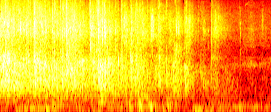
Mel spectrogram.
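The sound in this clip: An audience welcomes a guest with dense, lively applause that starts loud and gradually thins out by the end.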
